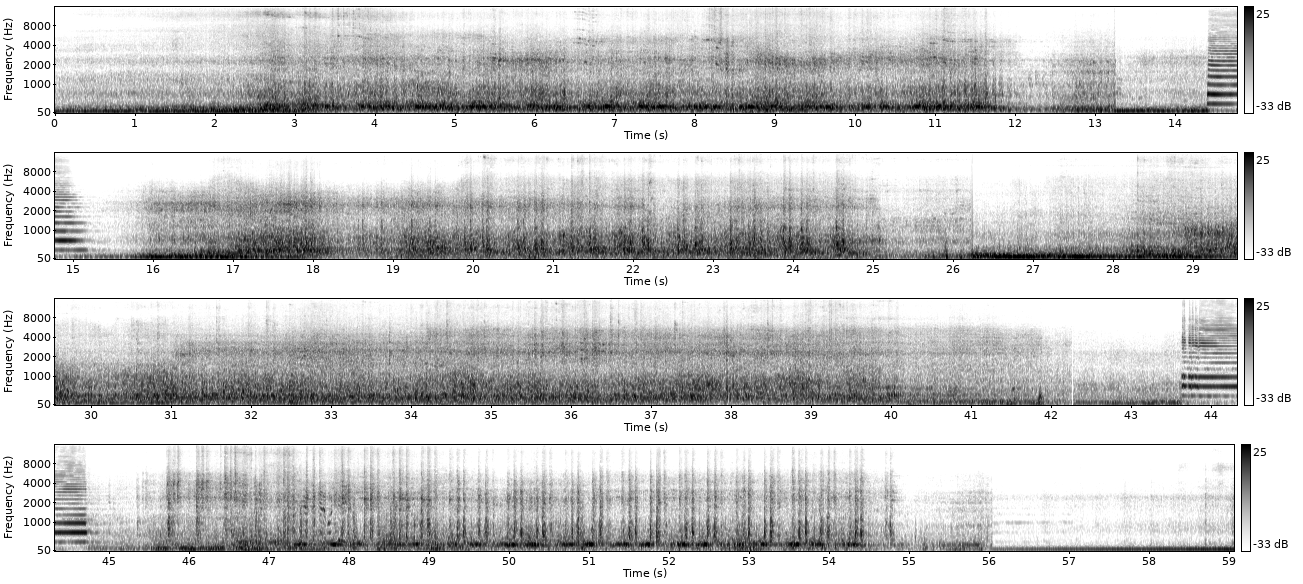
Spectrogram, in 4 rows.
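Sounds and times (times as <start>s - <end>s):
train coaches rushing past: 0.0s - 59.0s
train horn: 14.4s - 15.4s, 43.6s - 45.0s, 56.1s - 57.4s
wheels clattering over rail joints: 28.2s - 40.3s, 45.0s - 55.0s.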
